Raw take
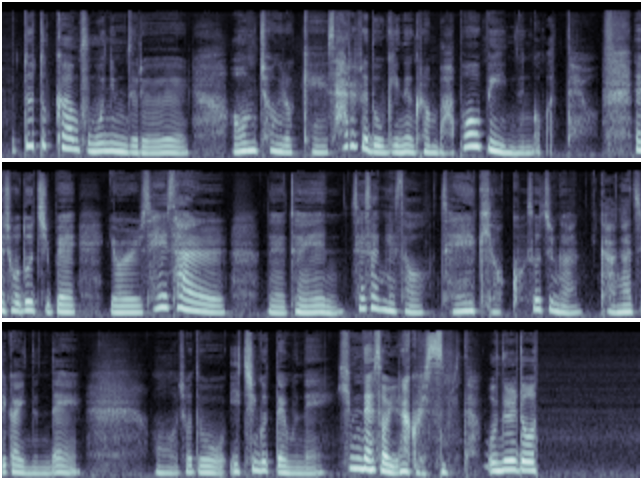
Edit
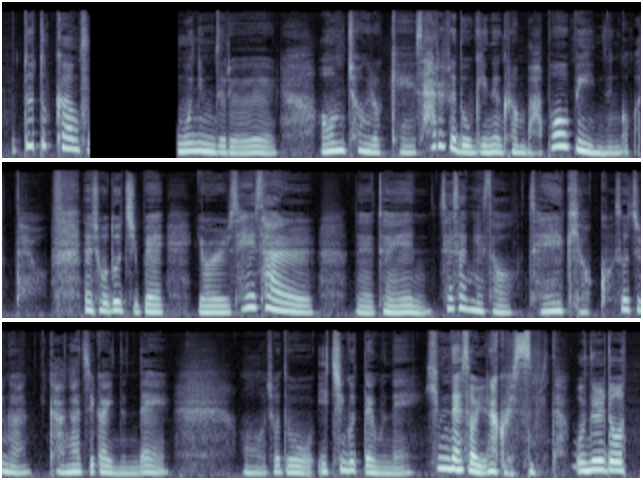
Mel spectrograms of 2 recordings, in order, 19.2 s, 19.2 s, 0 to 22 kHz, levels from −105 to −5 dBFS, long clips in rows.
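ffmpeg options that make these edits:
ffmpeg -i in.wav -filter_complex "[0:a]asplit=2[link_01][link_02];[link_01]atrim=end=0.88,asetpts=PTS-STARTPTS,afade=type=out:start_time=0.876:duration=0.004:curve=hsin,apad=pad_dur=0.88[link_03];[link_02]atrim=start=0.88,asetpts=PTS-STARTPTS,afade=type=in:duration=0.004:curve=hsin[link_04];[link_03][link_04]concat=n=2:v=0:a=1" out.wav

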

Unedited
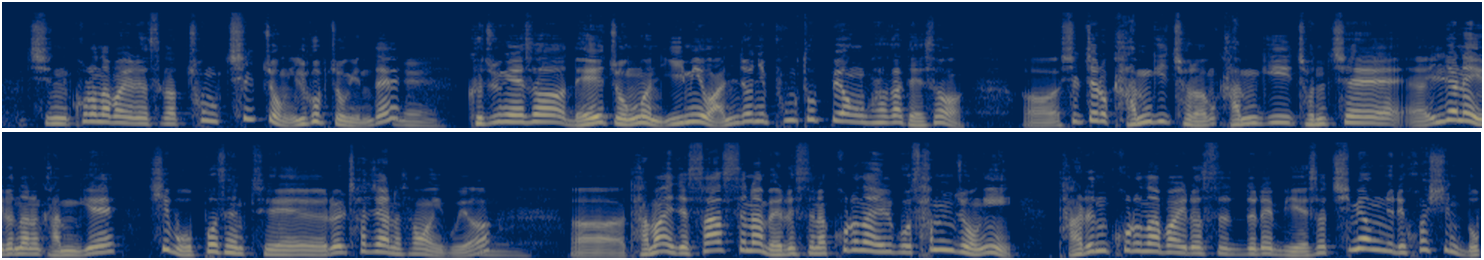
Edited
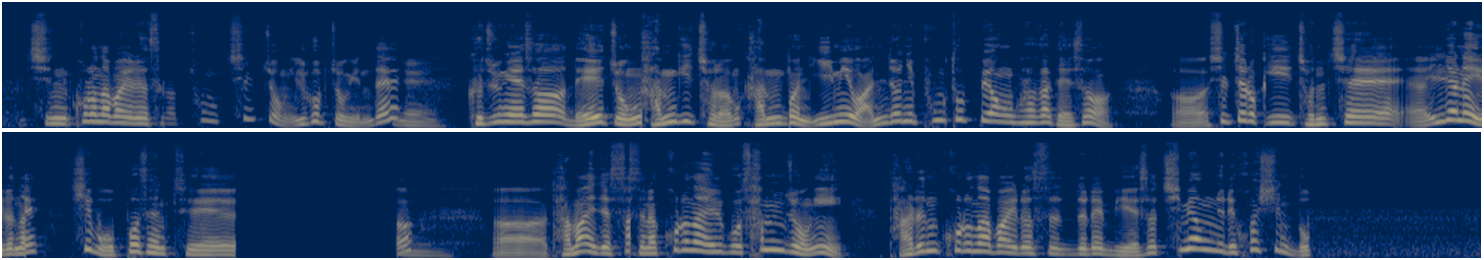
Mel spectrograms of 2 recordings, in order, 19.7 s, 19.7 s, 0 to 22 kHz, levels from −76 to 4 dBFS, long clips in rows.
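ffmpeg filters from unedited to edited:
ffmpeg -i in.wav -filter_complex "[0:a]asplit=9[link_01][link_02][link_03][link_04][link_05][link_06][link_07][link_08][link_09];[link_01]atrim=end=1.09,asetpts=PTS-STARTPTS,afade=type=out:start_time=1.086:duration=0.004:curve=hsin:silence=0.0944061[link_10];[link_02]atrim=start=1.09:end=4.272,asetpts=PTS-STARTPTS,afade=type=in:duration=1.73:silence=0.0944061[link_11];[link_03]atrim=start=7.438:end=8.432[link_12];[link_04]atrim=start=4.268:end=7.442[link_13];[link_05]atrim=start=8.428:end=10.032[link_14];[link_06]atrim=start=10.548:end=11.95,asetpts=PTS-STARTPTS,afade=type=out:start_time=1.398:duration=0.004:curve=hsin[link_15];[link_07]atrim=start=11.95:end=13.03,asetpts=PTS-STARTPTS,volume=0[link_16];[link_08]atrim=start=13.03:end=14.582,asetpts=PTS-STARTPTS,afade=type=in:duration=0.004:curve=hsin[link_17];[link_09]atrim=start=15.188[link_18];[link_10][link_11]concat=n=2:v=0:a=1[link_19];[link_19][link_12]acrossfade=duration=0.004:curve1=hsin:curve2=hsin[link_20];[link_20][link_13]acrossfade=duration=0.004:curve1=hsin:curve2=hsin[link_21];[link_21][link_14]acrossfade=duration=0.004:curve1=hsin:curve2=hsin[link_22];[link_15][link_16][link_17]concat=n=3:v=0:a=1[link_23];[link_22][link_23]acrossfade=duration=0.004:curve1=hsin:curve2=hsin[link_24];[link_24][link_18]acrossfade=duration=0.004:curve1=hsin:curve2=hsin" out.wav

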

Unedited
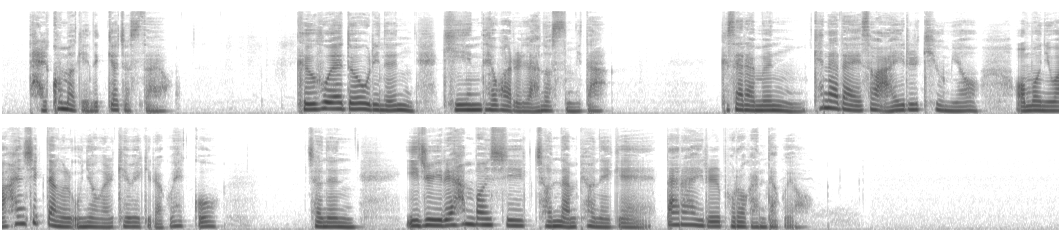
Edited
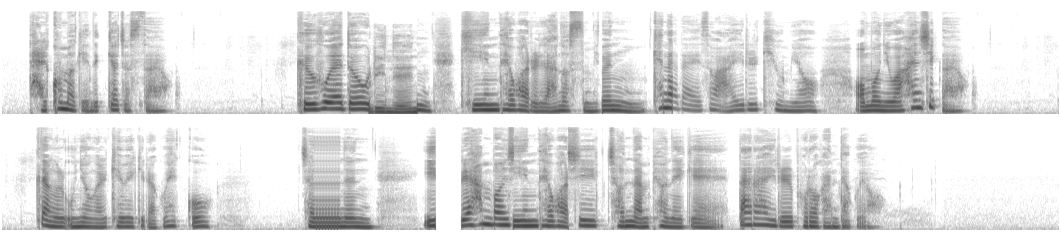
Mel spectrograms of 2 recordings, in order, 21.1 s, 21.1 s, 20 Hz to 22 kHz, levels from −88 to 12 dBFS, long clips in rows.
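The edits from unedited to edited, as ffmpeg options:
ffmpeg -i in.wav -filter_complex "[0:a]asplit=19[link_01][link_02][link_03][link_04][link_05][link_06][link_07][link_08][link_09][link_10][link_11][link_12][link_13][link_14][link_15][link_16][link_17][link_18][link_19];[link_01]atrim=end=3.674[link_20];[link_02]atrim=start=3.67:end=3.98,asetpts=PTS-STARTPTS,asetrate=28224,aresample=44100[link_21];[link_03]atrim=start=3.976:end=5.832[link_22];[link_04]atrim=start=7.608:end=8.31,asetpts=PTS-STARTPTS,afade=type=out:start_time=0.698:duration=0.004:curve=hsin:silence=0.141254[link_23];[link_05]atrim=start=8.31:end=11.012,asetpts=PTS-STARTPTS,afade=type=in:duration=2.01:silence=0.141254[link_24];[link_06]atrim=start=1.438:end=2.982[link_25];[link_07]atrim=start=11.008:end=13.782[link_26];[link_08]atrim=start=13.748:end=13.782[link_27];[link_09]atrim=start=13.748:end=13.782[link_28];[link_10]atrim=start=13.748:end=13.782[link_29];[link_11]atrim=start=13.748:end=13.782[link_30];[link_12]atrim=start=13.748:end=13.782[link_31];[link_13]atrim=start=13.748:end=13.782[link_32];[link_14]atrim=start=13.748:end=13.782[link_33];[link_15]atrim=start=13.748:end=14.73,asetpts=PTS-STARTPTS,afade=type=out:start_time=0.978:duration=0.004:curve=hsin[link_34];[link_16]atrim=start=14.73:end=14.99,asetpts=PTS-STARTPTS,volume=0[link_35];[link_17]atrim=start=14.99:end=15.512,asetpts=PTS-STARTPTS,afade=type=in:duration=0.004:curve=hsin[link_36];[link_18]atrim=start=4.548:end=5.102[link_37];[link_19]atrim=start=15.508[link_38];[link_20][link_21]acrossfade=duration=0.004:curve1=hsin:curve2=hsin[link_39];[link_39][link_22]acrossfade=duration=0.004:curve1=hsin:curve2=hsin[link_40];[link_23][link_24]concat=n=2:v=0:a=1[link_41];[link_40][link_41]acrossfade=duration=0.004:curve1=hsin:curve2=hsin[link_42];[link_42][link_25]acrossfade=duration=0.004:curve1=hsin:curve2=hsin[link_43];[link_43][link_26]acrossfade=duration=0.004:curve1=hsin:curve2=hsin[link_44];[link_44][link_27]acrossfade=duration=0.004:curve1=hsin:curve2=hsin[link_45];[link_45][link_28]acrossfade=duration=0.004:curve1=hsin:curve2=hsin[link_46];[link_46][link_29]acrossfade=duration=0.004:curve1=hsin:curve2=hsin[link_47];[link_47][link_30]acrossfade=duration=0.004:curve1=hsin:curve2=hsin[link_48];[link_48][link_31]acrossfade=duration=0.004:curve1=hsin:curve2=hsin[link_49];[link_49][link_32]acrossfade=duration=0.004:curve1=hsin:curve2=hsin[link_50];[link_50][link_33]acrossfade=duration=0.004:curve1=hsin:curve2=hsin[link_51];[link_34][link_35][link_36]concat=n=3:v=0:a=1[link_52];[link_51][link_52]acrossfade=duration=0.004:curve1=hsin:curve2=hsin[link_53];[link_53][link_37]acrossfade=duration=0.004:curve1=hsin:curve2=hsin[link_54];[link_54][link_38]acrossfade=duration=0.004:curve1=hsin:curve2=hsin" out.wav

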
